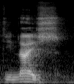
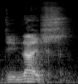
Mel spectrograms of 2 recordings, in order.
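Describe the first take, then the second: The two takes are said the same way.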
